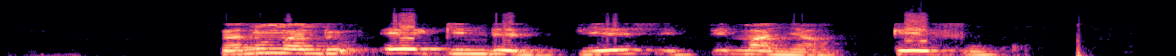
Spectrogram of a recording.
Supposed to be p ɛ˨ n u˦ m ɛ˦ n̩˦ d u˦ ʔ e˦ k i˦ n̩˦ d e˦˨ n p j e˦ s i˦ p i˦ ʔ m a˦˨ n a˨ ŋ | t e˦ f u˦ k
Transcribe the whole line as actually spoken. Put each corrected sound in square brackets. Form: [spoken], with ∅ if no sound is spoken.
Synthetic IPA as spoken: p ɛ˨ n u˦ m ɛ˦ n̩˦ d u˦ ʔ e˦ k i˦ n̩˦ d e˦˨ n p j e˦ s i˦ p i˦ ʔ m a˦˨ [ɲ] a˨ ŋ | [k] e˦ f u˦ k

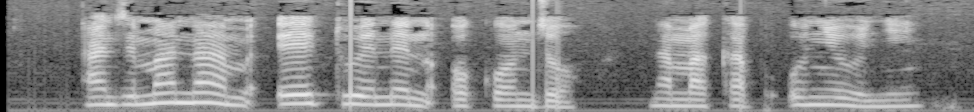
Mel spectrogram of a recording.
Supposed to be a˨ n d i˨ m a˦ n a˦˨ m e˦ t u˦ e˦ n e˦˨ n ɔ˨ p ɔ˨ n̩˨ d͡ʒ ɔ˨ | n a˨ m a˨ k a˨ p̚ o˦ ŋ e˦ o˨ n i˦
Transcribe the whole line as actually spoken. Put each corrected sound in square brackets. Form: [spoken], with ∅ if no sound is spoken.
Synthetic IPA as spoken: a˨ n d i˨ m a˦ n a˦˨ m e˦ t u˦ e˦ n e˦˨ n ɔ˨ [k] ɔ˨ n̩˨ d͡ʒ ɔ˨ | n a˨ m a˨ k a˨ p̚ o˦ [ɲ] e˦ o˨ [ɲ] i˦

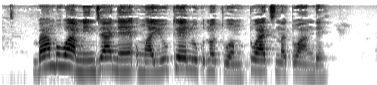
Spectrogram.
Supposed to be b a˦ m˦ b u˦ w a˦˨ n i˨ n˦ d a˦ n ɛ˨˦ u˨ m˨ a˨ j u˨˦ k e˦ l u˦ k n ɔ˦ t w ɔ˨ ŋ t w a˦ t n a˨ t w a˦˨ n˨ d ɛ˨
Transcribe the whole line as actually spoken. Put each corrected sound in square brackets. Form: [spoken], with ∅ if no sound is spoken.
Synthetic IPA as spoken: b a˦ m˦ b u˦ w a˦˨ [m] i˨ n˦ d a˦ n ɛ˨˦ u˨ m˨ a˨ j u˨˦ k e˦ l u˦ k n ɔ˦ t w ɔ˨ ŋ t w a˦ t n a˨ t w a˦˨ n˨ d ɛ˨

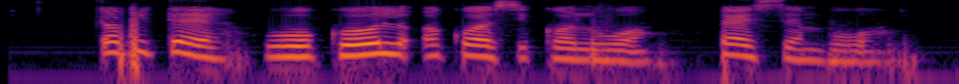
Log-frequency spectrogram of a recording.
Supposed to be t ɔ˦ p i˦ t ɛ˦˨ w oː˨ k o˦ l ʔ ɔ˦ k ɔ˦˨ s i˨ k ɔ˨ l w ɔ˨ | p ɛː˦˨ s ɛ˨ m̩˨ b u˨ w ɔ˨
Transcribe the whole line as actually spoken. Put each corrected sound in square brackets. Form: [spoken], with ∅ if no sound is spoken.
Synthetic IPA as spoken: t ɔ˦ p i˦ t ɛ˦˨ w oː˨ k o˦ l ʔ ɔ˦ k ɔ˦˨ s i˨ k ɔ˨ l w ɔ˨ | p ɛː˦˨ s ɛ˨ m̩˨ b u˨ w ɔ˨

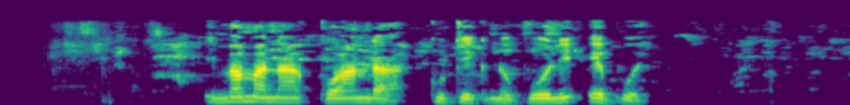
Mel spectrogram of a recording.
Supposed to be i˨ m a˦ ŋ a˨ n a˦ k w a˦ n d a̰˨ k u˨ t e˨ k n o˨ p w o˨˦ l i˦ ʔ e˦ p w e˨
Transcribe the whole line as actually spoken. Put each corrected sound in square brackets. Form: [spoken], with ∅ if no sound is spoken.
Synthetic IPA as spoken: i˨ m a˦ [m] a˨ n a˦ k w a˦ n d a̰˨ k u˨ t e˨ k n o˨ p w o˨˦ l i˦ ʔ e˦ p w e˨

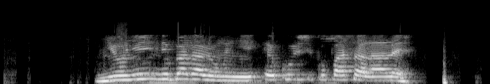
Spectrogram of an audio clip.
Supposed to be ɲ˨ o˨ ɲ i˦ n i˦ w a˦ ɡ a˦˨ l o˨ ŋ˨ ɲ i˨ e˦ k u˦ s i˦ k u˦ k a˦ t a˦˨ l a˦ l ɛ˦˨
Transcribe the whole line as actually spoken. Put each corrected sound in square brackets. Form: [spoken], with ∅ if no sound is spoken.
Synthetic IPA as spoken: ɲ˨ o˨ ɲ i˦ n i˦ [b] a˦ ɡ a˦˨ l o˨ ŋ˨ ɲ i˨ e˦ k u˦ s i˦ k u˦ [p] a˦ [s] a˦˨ l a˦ l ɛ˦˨

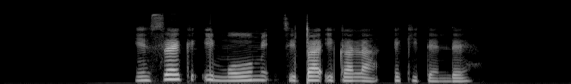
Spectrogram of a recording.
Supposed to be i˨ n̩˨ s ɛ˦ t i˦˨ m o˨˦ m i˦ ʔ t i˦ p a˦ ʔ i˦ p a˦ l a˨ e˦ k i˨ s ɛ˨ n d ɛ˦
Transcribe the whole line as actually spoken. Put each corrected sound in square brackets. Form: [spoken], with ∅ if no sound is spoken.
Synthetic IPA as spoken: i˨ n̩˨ s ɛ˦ [k] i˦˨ m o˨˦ m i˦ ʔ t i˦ p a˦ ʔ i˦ [k] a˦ l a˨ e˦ k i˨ [t] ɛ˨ n d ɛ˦

